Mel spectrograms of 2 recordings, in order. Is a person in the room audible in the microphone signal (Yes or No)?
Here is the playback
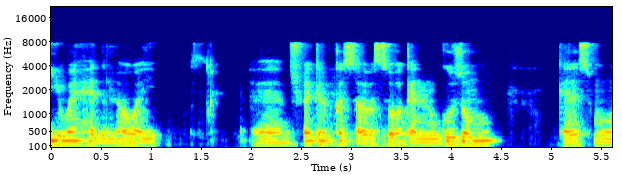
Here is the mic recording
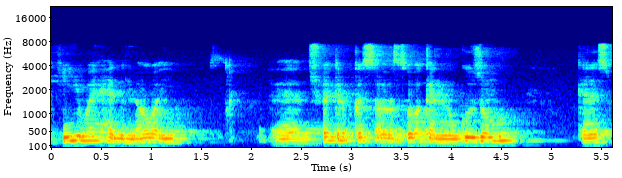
No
